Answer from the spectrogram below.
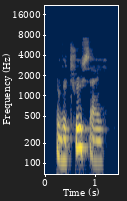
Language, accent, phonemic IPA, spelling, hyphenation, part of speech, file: English, Southern England, /ɹəˈtɹuːseɪ/, retroussé, re‧trous‧sé, adjective, LL-Q1860 (eng)-retroussé.wav
- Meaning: Turned up, especially when describing the nose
